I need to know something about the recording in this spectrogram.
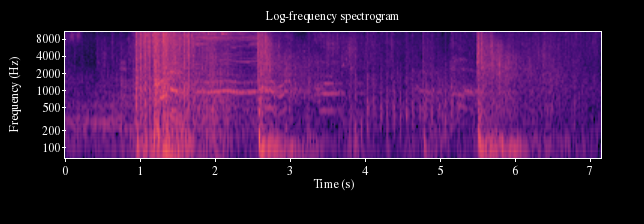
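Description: Rifle shots fire in loud, short bursts.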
